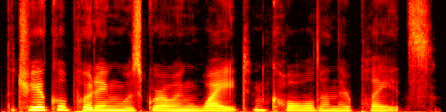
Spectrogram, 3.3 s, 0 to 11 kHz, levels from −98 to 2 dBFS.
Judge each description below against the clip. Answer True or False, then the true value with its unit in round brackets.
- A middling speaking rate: True (195 wpm)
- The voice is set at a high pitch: True (215 Hz)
